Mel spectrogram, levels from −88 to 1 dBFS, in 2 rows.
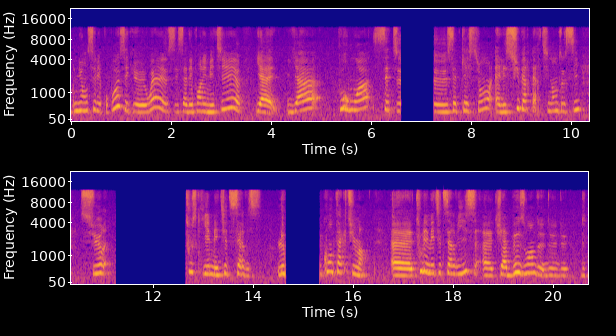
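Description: Three rebuffering stalls interrupt the speech. At 6.60 s the audio drops to silence for about 0.66 s, then picks up again at exactly the point it left off, with nothing skipped. A longer gap follows at 11.26 s, lasting 1.40 s, and a third at 14.65 s runs 0.69 s. In each case playback exhausted its downloaded data and waited for more to arrive, so the content stays intact but the clip is stretched by those pauses. The room noise, sitting about 22 dB below the speech, vanishes along with everything else during each stall.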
